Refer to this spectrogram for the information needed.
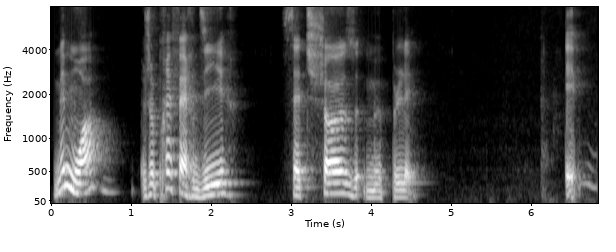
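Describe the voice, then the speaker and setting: A man from France teaching French phrases in a scripted lesson, with slow, carefully articulated delivery. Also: high voice, warm tone. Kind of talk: scripted language lesson with acted dialogue.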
